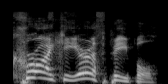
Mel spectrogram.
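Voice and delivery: high, loud hammed-up Australian hail; Australian accent. Comic as Sydney greeting aliens, exaggerated Australian accent. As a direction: exclaim it like a cartoon Australian. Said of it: "Sydney, Australia".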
